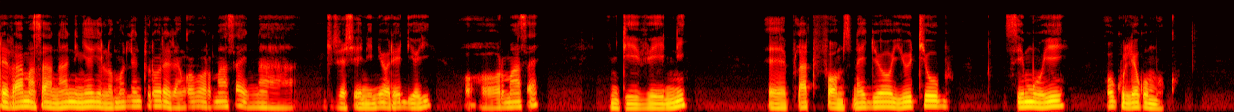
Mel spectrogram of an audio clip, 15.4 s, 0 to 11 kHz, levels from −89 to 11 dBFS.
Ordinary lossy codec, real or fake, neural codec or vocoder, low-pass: none; real; none; 7.2 kHz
